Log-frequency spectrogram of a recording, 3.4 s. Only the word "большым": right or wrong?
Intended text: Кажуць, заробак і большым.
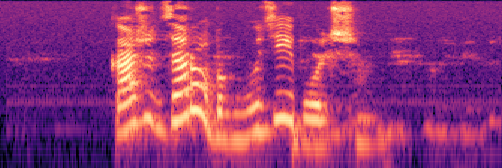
right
